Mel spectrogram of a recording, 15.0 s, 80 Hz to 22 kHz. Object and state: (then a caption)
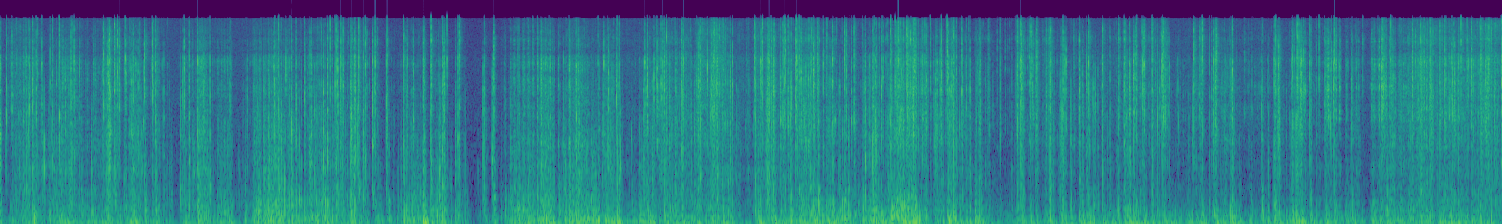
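Crinkled paper sheet. A thin light-brown paper sheet is bent, twisted and crinkled by hands, giving a dense, continuous crackling rustle. The sound spans low rumble to bright, high crackle, with brief dips near the 2 s, 4.8 s and 7.5 s marks.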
